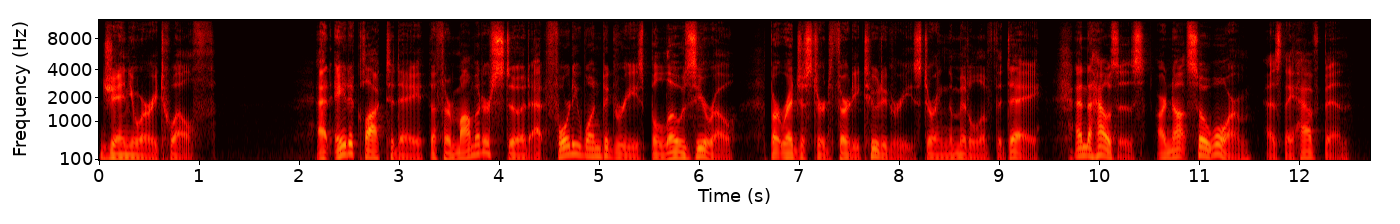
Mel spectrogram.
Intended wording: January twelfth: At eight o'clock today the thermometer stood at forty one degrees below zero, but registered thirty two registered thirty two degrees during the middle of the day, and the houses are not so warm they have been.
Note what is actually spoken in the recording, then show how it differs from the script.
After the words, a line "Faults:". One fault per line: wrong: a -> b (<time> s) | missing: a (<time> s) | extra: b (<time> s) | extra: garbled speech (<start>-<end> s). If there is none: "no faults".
January twelfth: At eight o'clock today the thermometer stood at forty one degrees below zero, but registered thirty two degrees during the middle of the day, and the houses are not so warm as they have been.
Faults:
missing: registered thirty two (7.8 s)
extra: as (11.7 s)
